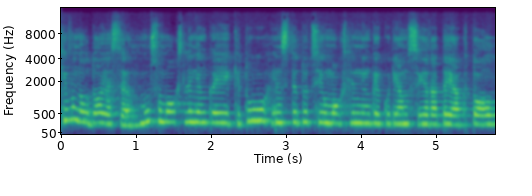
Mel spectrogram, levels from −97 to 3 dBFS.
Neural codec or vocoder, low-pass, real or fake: none; 14.4 kHz; real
